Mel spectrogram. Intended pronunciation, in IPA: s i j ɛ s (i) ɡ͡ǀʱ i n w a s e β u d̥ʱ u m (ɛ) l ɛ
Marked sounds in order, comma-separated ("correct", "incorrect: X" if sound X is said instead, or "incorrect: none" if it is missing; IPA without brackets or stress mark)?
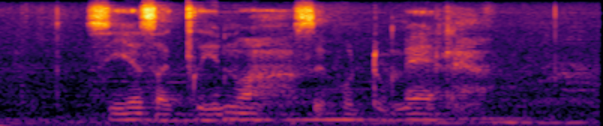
incorrect: a, incorrect: ɛː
